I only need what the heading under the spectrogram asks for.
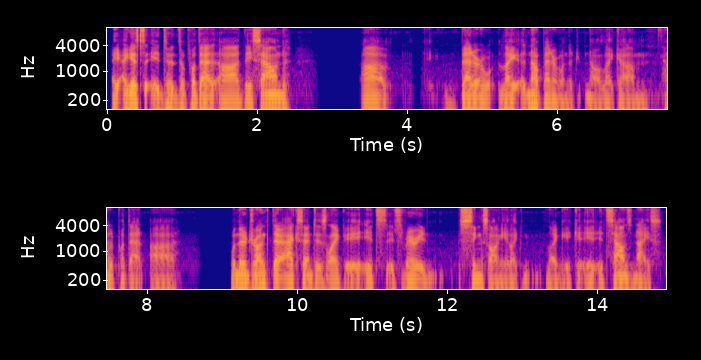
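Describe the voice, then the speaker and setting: Unhurried and on the low side, this man's voice comes through with no room sound. He's streaming game development, rambling casually with many fillers and restarts as he answers chat between coding steps.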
